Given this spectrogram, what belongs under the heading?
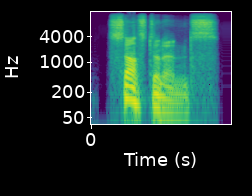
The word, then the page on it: sustenance: British English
